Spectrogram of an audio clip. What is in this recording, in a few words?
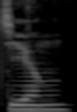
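"jing", first tone, pinyin voice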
